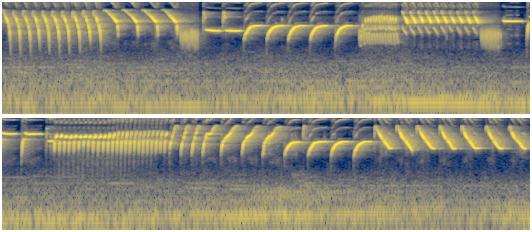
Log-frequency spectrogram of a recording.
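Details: A canary sings a long, varied song, used as a lure to prompt other canaries to sing, of rapid trills, rolling tours and bright whistled notes, switching phrases every second or two.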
